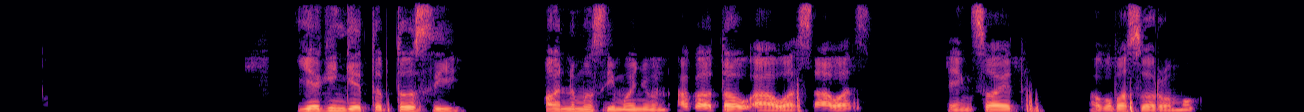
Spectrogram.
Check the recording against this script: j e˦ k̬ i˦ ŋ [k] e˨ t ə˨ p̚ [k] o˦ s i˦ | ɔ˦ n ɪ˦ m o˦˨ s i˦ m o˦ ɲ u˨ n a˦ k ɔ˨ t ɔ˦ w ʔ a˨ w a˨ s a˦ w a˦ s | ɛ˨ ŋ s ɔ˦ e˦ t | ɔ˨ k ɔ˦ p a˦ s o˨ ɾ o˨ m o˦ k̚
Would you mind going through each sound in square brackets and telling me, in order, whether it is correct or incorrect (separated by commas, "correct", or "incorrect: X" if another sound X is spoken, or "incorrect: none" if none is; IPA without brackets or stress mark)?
incorrect: ɡ, incorrect: t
